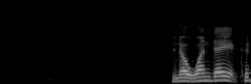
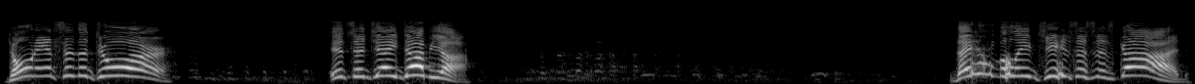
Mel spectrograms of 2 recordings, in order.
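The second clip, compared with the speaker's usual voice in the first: much higher and louder, slow alarm; hammed-up preacher sounding the alarm; mock pulpit alarm about a JW at the door; mock pulpit warning; 14 semitones higher, 14 dB louder, slower than usual. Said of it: "I've heard this so many times from pulpits".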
